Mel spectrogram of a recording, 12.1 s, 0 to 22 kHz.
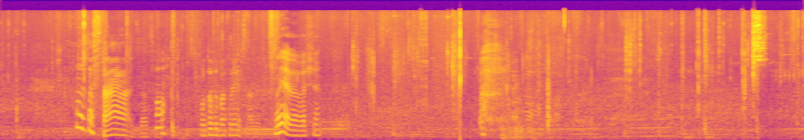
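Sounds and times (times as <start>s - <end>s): footsteps on gravel: 5.2s - 11.3s.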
